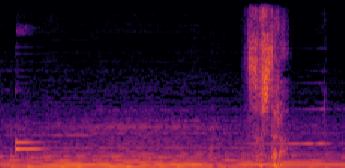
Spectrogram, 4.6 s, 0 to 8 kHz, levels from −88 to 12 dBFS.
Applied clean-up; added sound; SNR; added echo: none; none; none; none.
